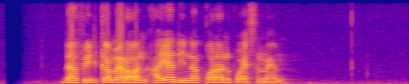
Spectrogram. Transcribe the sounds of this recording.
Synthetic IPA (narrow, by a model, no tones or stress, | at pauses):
dafid̚kamɛɾɔna̰jadinakɔɾanpɔɛsənɛn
